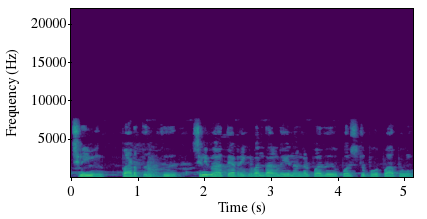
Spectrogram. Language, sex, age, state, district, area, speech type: Tamil, male, 45-60, Tamil Nadu, Krishnagiri, rural, spontaneous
